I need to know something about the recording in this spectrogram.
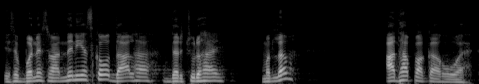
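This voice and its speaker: A man teaching an online exam-prep class, repeating words slowly and often checking in with "okay?". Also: on the high side, expressive. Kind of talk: explanatory lecture.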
